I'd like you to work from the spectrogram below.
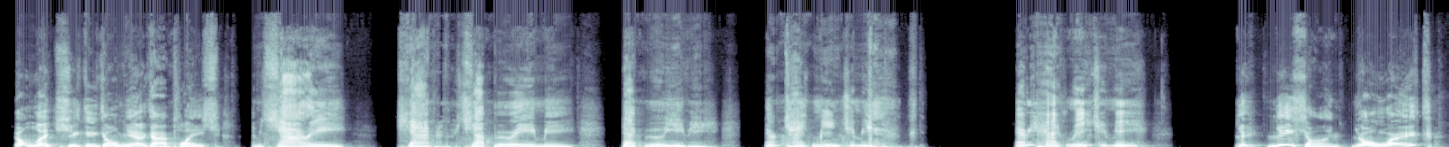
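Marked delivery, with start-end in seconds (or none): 12.4-14.4 bad fake British accent, much higher, slower. Voicing a female character he gave a stupid voice: bad attempt at British accent. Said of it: "I think it was supposed to be British".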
